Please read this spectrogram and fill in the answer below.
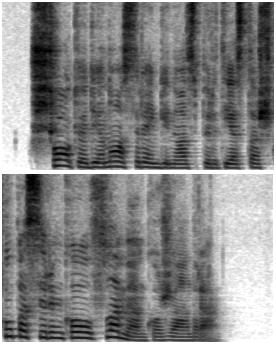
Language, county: Lithuanian, Utena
